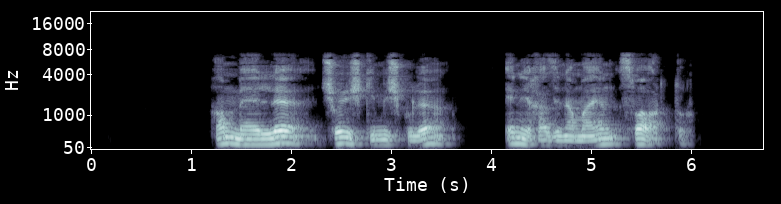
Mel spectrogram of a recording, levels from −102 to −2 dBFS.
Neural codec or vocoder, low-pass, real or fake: none; 7.2 kHz; real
